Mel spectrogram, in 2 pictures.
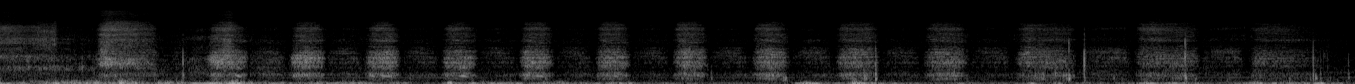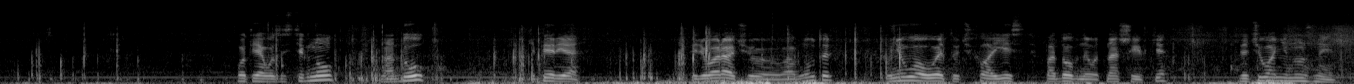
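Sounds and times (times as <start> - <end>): man blowing puffs of breath: 0.0 - 13.3.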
